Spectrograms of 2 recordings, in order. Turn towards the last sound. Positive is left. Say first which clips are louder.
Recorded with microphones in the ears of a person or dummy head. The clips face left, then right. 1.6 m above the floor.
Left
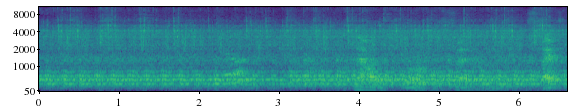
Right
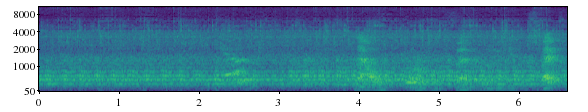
# even
turn(degrees=70)  # may be behind; listen again after turning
